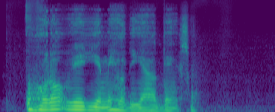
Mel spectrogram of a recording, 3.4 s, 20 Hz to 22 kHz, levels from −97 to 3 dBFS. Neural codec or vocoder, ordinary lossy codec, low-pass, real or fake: codec, 44.1 kHz, 1.7 kbps, Pupu-Codec; none; none; fake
